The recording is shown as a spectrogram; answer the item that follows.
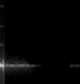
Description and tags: Short beep sound.
Nice for countdowns or clocks.
But it can be used in lots of cases.
beep, beeping, bit, computer, counter, d, digital, hit, menu, select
